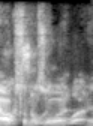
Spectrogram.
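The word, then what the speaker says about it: Aoxomoxoa: Só que, pô, corrige minha pronúncia aí, que é o Aoxomozoa. – É, Oxomozoa. É isso mesmo, Oxomozoa.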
